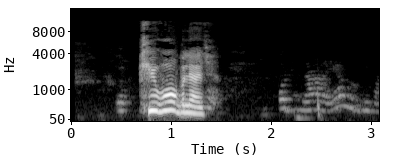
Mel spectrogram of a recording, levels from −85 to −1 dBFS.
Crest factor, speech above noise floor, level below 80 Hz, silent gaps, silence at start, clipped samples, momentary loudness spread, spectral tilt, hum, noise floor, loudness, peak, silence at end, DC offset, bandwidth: 18 dB; 53 dB; -60 dBFS; none; 0.7 s; under 0.1%; 12 LU; -6 dB/octave; none; -65 dBFS; -13 LUFS; 0 dBFS; 0.95 s; under 0.1%; 11 kHz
